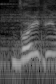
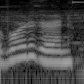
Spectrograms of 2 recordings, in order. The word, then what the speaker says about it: Vortigern: What would a soft G be at? Man, when it comes to like the G sounds, it's so difficult. Your Vortigern failed because he couldn't cross that line. Oh, it's a J sound.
